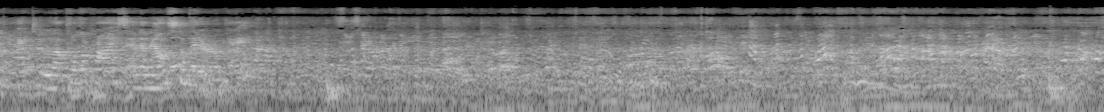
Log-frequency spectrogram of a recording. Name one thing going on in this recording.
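A crowd of people chatter throughout a large, echoing hall.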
